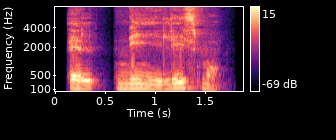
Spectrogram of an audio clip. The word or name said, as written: El nihilismo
